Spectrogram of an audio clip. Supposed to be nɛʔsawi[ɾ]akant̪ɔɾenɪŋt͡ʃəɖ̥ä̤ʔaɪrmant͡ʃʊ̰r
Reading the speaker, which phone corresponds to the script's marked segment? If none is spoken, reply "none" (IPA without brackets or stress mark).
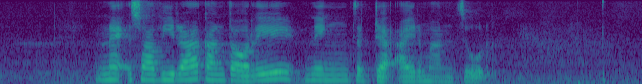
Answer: ɾ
